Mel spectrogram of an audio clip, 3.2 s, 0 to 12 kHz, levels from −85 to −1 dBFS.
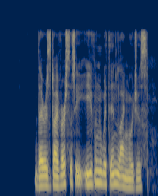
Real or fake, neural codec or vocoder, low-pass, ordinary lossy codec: real; none; 7.2 kHz; none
